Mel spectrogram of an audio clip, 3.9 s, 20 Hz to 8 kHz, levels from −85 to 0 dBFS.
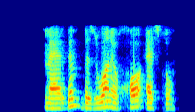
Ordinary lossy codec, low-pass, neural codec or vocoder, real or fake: AAC, 16 kbps; 7.2 kHz; none; real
